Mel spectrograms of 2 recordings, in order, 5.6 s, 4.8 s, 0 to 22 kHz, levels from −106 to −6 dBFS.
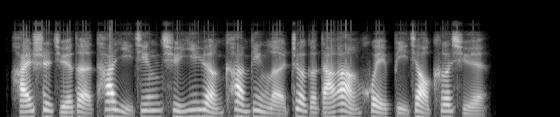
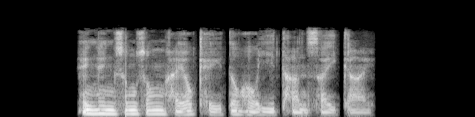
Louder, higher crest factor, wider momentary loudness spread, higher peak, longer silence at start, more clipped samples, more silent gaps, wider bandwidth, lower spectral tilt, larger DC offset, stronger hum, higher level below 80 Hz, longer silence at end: second, -23 LUFS vs -19 LUFS; about the same, 20 dB vs 20 dB; about the same, 10 LU vs 9 LU; about the same, -2 dBFS vs -2 dBFS; second, 0.1 s vs 0.8 s; neither; neither; first, 11 kHz vs 8.2 kHz; about the same, -3.5 dB/octave vs -4.5 dB/octave; first, 0.4% vs under 0.1%; neither; second, -60 dBFS vs -54 dBFS; second, 0.75 s vs 1.05 s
